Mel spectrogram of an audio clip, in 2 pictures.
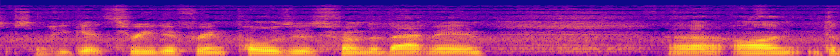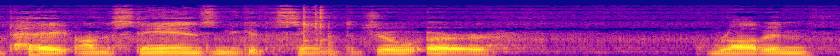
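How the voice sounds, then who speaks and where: Deep-voiced man rambling through a toy review. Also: steady tone, moderate pace, a little mellow, a little hiss or hum, rough recording. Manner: rambling, hesitant, lots of fillers. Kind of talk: casual toy review chat.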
